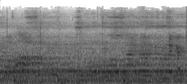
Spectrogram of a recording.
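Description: Music playing, with a held note and a shifting melody line, and light footsteps on a hardwood gym floor.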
